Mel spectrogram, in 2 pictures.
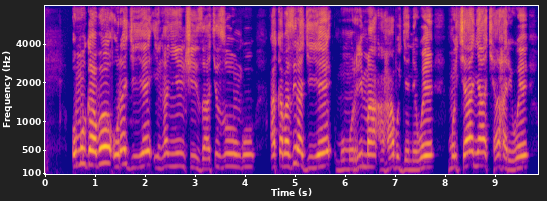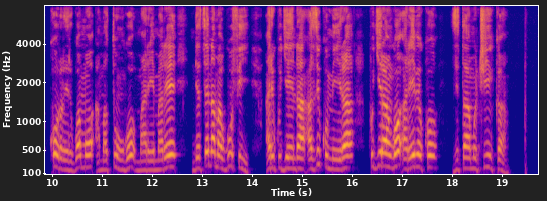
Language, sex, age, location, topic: Kinyarwanda, male, 25-35, Huye, agriculture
